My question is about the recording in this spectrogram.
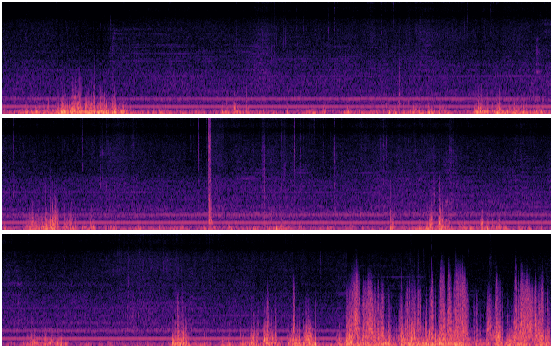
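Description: Honeybees of a strong colony humming steadily over the opened hive, with gusts of wind rumbling on the microphone several times.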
